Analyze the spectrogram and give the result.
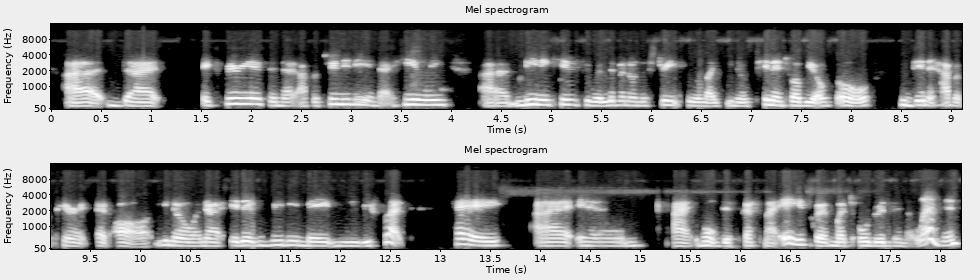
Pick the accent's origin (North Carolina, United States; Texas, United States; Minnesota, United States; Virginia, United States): Virginia, United States; Lexington; also born or lived in Farmville, Virginia; I'm from Lexington, Virginia, a small town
